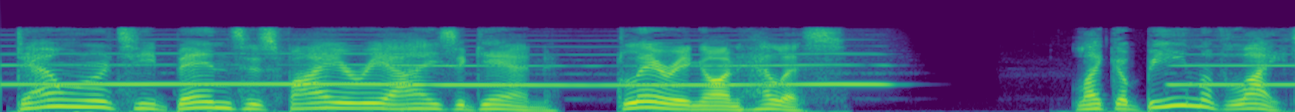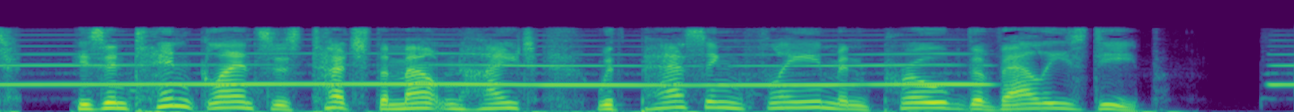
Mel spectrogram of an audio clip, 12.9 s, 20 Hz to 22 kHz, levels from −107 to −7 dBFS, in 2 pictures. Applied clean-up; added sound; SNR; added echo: none; Wind instrument, woodwind instrument; 7 dB; none.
